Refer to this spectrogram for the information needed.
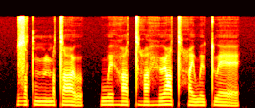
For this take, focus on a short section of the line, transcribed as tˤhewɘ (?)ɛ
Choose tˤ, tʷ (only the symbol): tʷ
